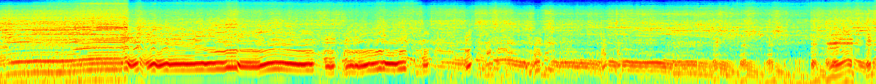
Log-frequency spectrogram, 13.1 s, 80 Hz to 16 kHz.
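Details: Kawasaki KX250F fuel-injected four-stroke dirt bike after replacing the clogged fuel pump filter/strainer that had caused bogging, backfiring and lean running: crisp revs climb and drop cleanly with the throttle, no bogging, popping or misfire; normal revving.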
